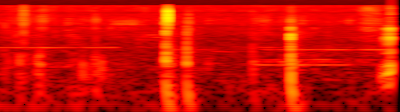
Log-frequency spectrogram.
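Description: A few faint knocks and taps from hands handling an object right at the microphone: two close together about a second in and one more half a second later.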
